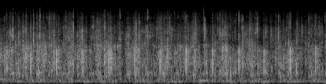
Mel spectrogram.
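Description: An audience applauds steadily, many hands clapping in a dense, even wash of sound that stays loud throughout with no voices standing out.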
